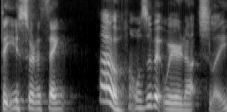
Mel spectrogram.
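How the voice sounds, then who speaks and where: In a Northern Irish accent, a woman speaks with a fairly low pitch on a very clean recording with a silent background. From Northern Ireland. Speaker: voice coach and podcast host. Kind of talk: podcast interview answer.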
